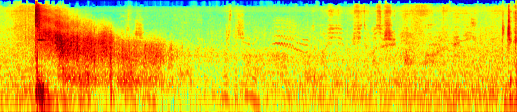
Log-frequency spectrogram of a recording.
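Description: A single sharp rifle gunshot cracks out loud during a Himalayan tahr hunt on a mountain skyline, its boom rolling away in a long echo, followed by faint whispered talk against the wind.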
